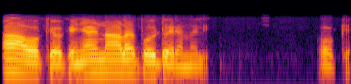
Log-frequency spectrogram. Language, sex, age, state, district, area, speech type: Malayalam, female, 18-30, Kerala, Wayanad, rural, conversation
